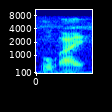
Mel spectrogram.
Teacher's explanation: अर्धसंवत्र होता है ओ आए, जिनके स्वरों के उच्चारण में मुख आधा बंद होता है।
